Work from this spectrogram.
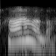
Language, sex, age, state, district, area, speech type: Assamese, female, 30-45, Assam, Dhemaji, rural, conversation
